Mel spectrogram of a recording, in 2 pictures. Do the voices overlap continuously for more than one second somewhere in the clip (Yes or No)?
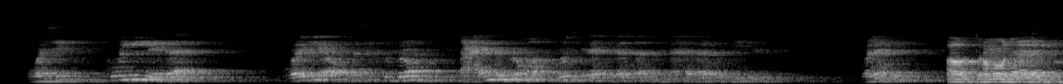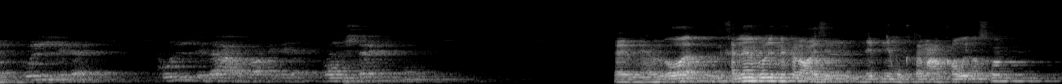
No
